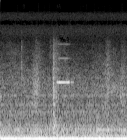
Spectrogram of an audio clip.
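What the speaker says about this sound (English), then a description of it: "That's the peas beeping in the microwave" A short electronic beep from a microwave oven heating peas sounds over a steady low appliance hum, with faint kitchen clatter around it.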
